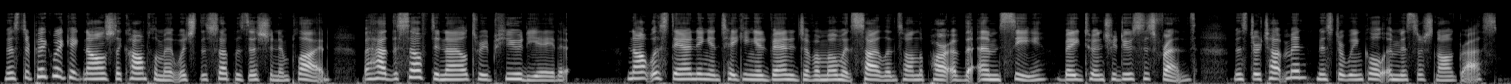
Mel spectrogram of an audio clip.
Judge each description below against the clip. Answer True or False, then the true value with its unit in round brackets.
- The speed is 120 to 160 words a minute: False (175 wpm)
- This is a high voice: True (230 Hz)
